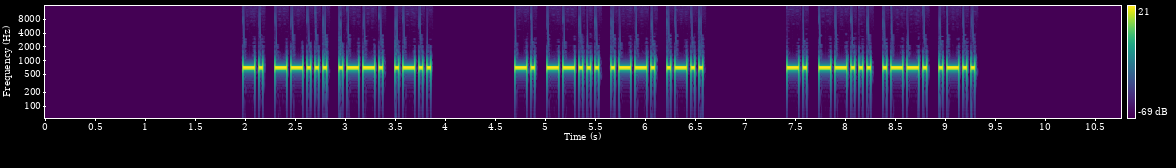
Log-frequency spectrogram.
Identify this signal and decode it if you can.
Morse code, heard as a keyed tone, about 30 wpm, 700 Hz. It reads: N7PL N7PL N7PL
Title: USA Call Signs - 4 Characters - Repeated 3x - 30wpm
